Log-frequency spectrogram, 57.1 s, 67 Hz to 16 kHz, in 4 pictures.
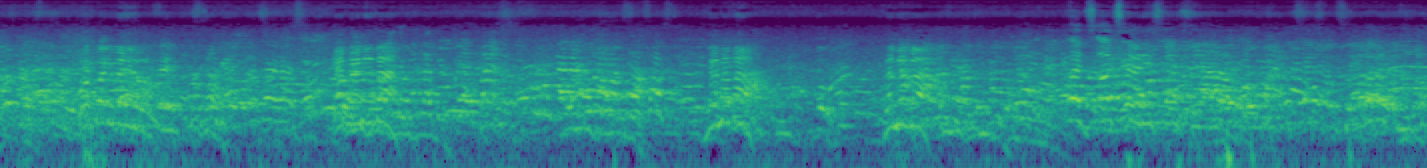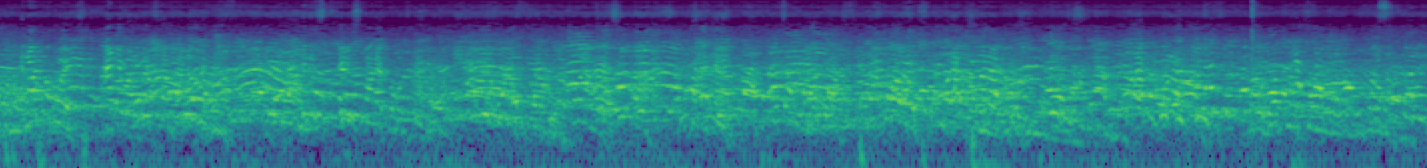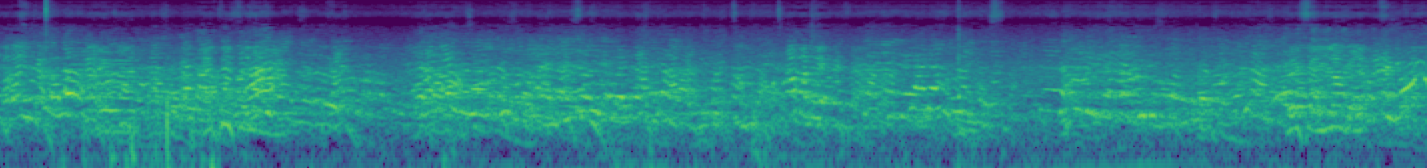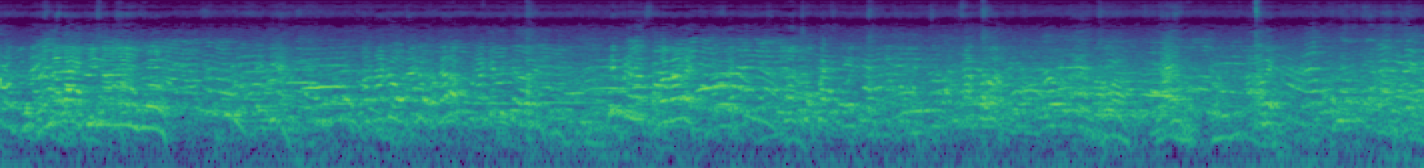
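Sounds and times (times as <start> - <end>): crowd chatter: 0.0 - 57.0.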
